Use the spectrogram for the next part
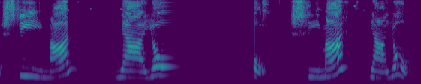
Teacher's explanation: श्री दीर्घ और माँ के आगे आधा न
